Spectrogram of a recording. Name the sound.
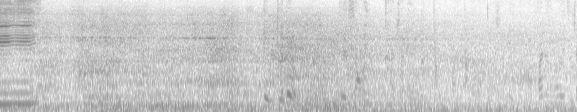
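airplane flying overhead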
